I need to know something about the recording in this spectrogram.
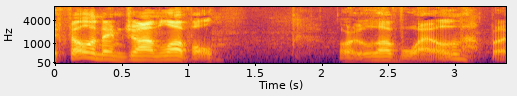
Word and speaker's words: Lovewell: named john lovell or lovewell but i believe he pronounced it level um he formed a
